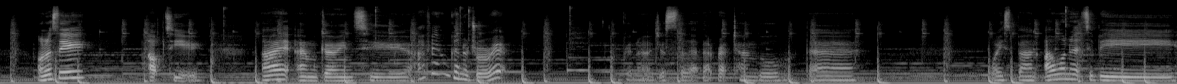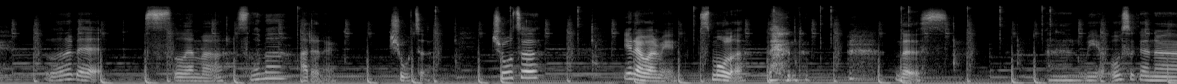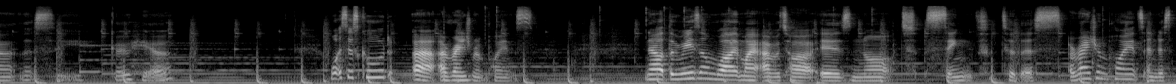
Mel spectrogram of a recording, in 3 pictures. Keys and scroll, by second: 13.9 a.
